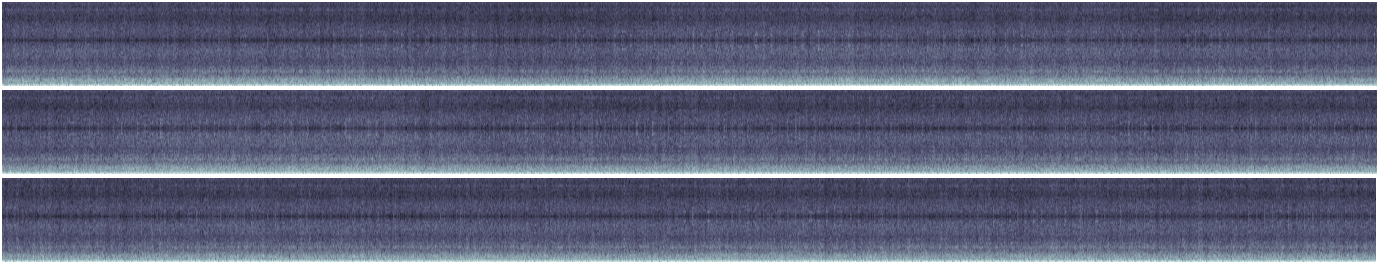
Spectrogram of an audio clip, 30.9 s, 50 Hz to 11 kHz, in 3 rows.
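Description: Jodel D195 light aircraft's propeller engine heard from inside the cockpit, a steady low drone on final approach to the runway. The engine note shifts slightly about three seconds in, then holds even.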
